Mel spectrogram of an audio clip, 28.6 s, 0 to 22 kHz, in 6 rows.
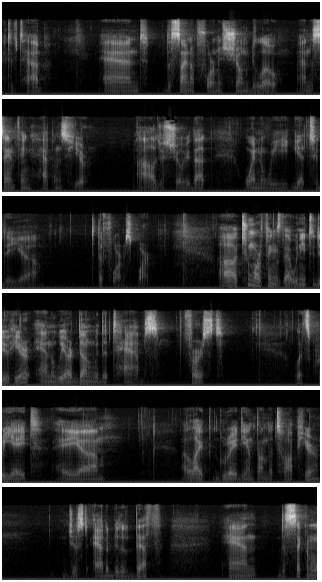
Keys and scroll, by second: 12.7 super+s.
